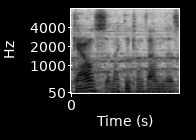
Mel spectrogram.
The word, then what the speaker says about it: Gauss: um now i understand most people call them gauze or goss for some reason i've heard that one before um but it's actually pronounced gauss and i can confirm this because one it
